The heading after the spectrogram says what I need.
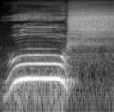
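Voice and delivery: loud, high, drawn-out whoosh; big swooping wind noise; whoosh sound. A narrator's reading. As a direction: imitate a great rush of wings. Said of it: "Owl heard a strange sound".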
